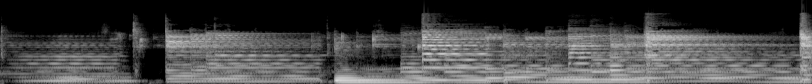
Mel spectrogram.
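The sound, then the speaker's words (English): Clean electric guitar with a shimmering chorus effect, pickup selector in the fourth position, strikes several chords that ring and sustain, loud and alone. “I mainly like it for my clean stuff. This is my favorite sound for a clean. This is the fourth position on the guitar.”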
